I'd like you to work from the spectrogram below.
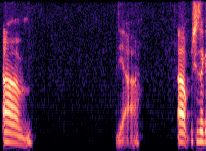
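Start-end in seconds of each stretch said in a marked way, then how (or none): none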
